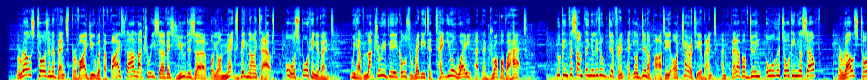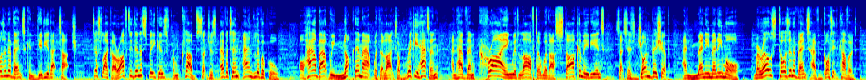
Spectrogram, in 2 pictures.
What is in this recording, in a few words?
corporate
